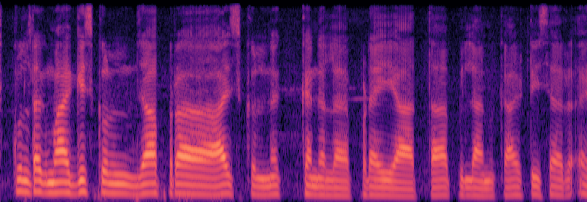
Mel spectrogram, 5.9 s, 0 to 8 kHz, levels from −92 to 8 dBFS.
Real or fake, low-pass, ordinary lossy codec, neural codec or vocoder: real; 7.2 kHz; none; none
